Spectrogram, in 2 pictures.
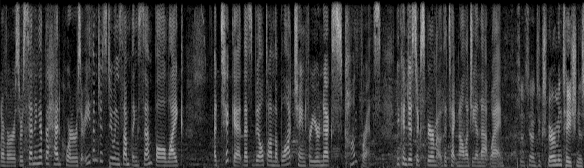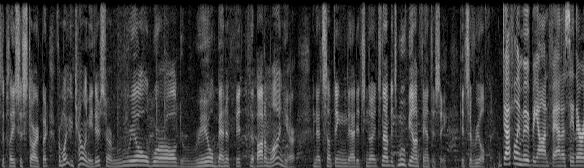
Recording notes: At the Outer Edge LA 2023 Conference in Los Angeles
